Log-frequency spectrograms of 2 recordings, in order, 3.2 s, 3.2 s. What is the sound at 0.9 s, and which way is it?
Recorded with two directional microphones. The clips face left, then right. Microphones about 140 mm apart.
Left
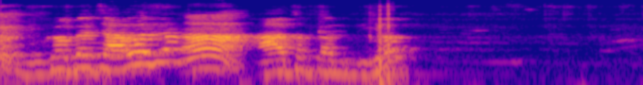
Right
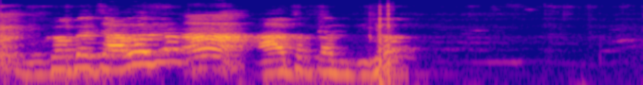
Speech, 30° left (ahead or behind).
